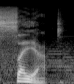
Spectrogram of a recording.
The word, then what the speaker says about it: SEAT: It's SEAT, the SEAT Alhambra.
